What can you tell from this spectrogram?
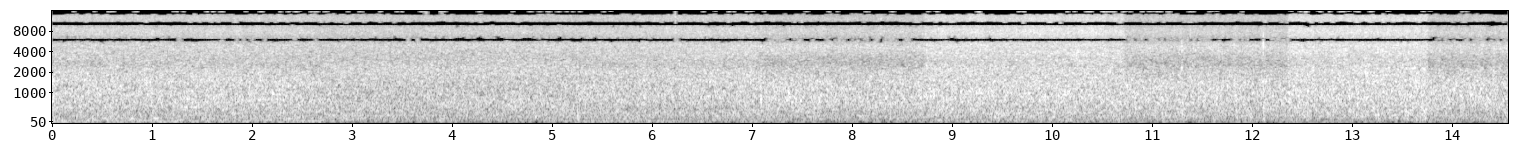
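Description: Fast mountain stream rushing over boulders in white water, a steady, unbroken rush.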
